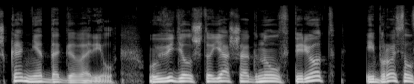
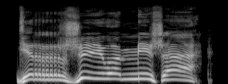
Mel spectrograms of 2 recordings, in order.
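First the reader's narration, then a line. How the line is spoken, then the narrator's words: Excited shout. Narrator (Russian): азартно крикнул Саратовцев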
